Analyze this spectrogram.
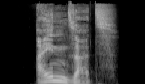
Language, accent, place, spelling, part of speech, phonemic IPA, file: German, Germany, Berlin, Einsatz, noun, /ˈaɪ̯nzats/, De-Einsatz.ogg
- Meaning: 1. something inserted, inset, inlay, compartment 2. insertion 3. use, usage, employment 4. mission, campaign, deployment 5. appearance (instance of playing for a team) 6. effort, commitment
